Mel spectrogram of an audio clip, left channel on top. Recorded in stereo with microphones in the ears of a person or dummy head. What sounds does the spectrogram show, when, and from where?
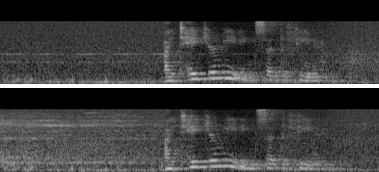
1.6 s a woman speaking: 80° left, 4.5 m; by 3.3 s 75° left (ahead or behind), 5.5 m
